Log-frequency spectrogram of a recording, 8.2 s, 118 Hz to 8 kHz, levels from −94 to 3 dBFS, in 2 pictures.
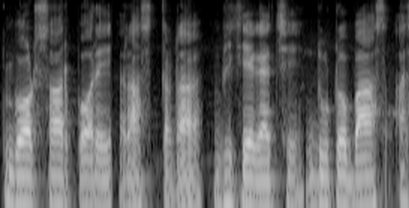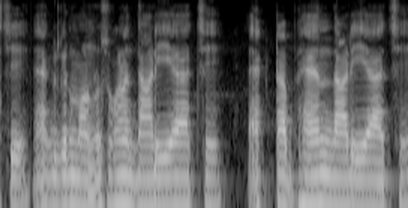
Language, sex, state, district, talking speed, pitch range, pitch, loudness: Bengali, male, West Bengal, Malda, 125 wpm, 110-115 Hz, 110 Hz, -26 LUFS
